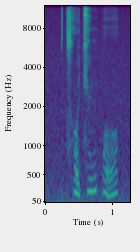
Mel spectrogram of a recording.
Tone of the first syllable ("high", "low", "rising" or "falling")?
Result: low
